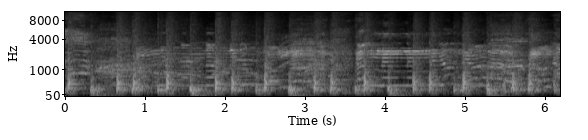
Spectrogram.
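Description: A man singing a worship song live into a handheld microphone over a band, with one long held note near the middle.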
